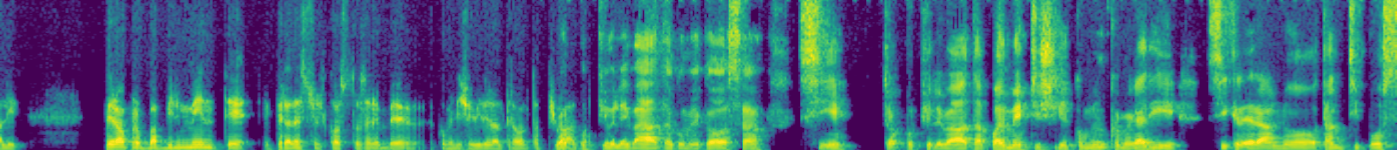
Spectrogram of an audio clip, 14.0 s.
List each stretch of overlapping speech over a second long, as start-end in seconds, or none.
none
